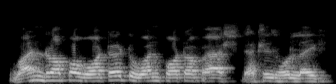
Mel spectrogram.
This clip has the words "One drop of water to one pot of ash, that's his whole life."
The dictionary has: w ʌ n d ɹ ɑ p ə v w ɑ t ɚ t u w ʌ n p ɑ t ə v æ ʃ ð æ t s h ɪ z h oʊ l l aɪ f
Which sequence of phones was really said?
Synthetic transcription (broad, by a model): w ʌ n d ɹ ɑ p ə v ɑ t ɚ t u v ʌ n p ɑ t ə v æ ʃ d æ t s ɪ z h oʊ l l aɪ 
